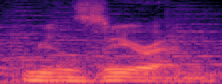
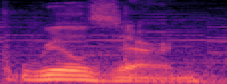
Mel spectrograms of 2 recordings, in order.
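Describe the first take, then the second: First: An extra vowel comes between the r and n. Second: No vowel comes between the r and n.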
